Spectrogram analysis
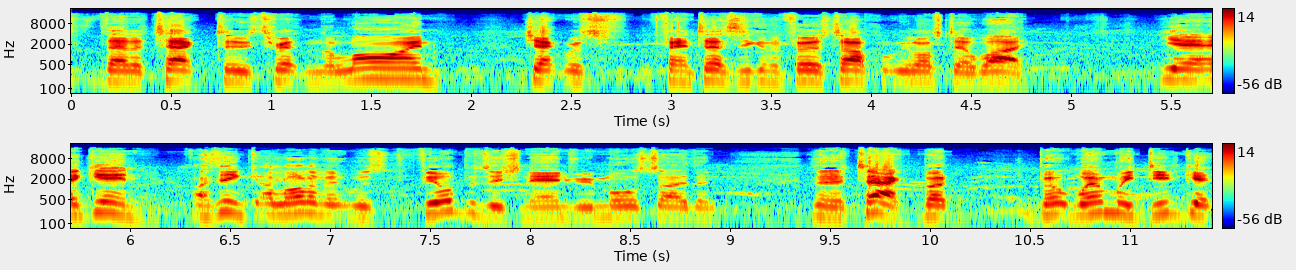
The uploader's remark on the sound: on location for The Greenhouse Live outside Brookvale Oval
